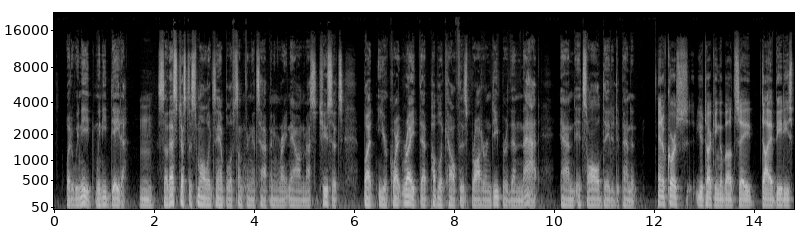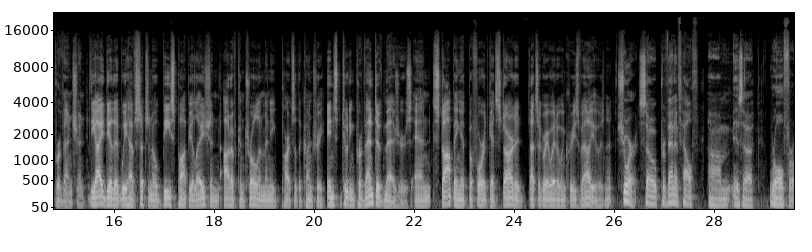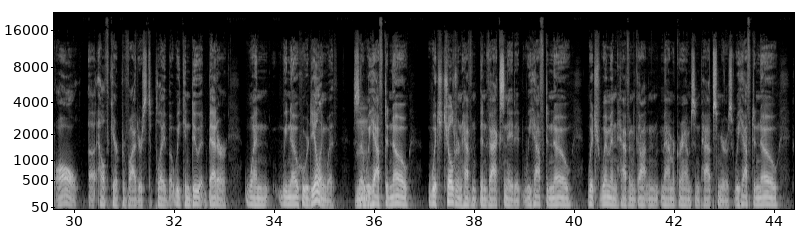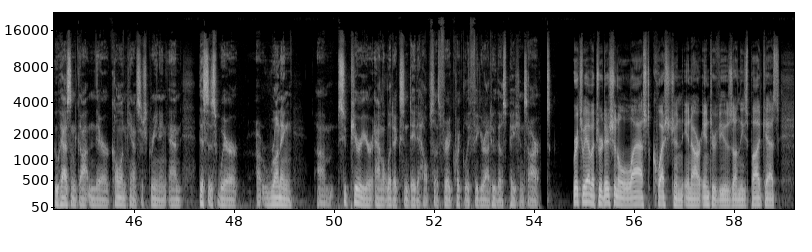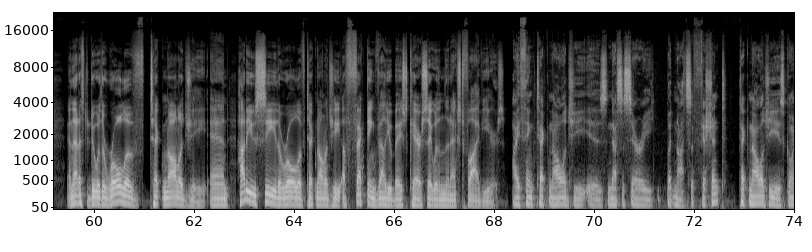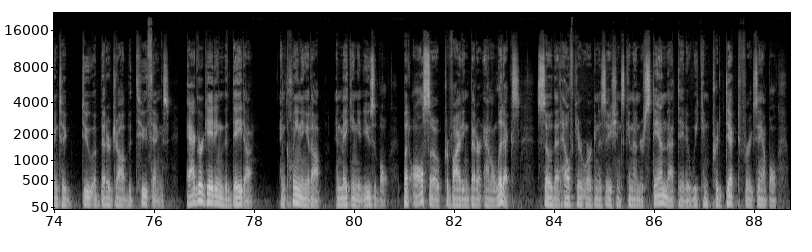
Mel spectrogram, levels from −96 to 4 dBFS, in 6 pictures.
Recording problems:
none

